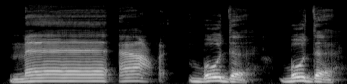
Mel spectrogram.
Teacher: if we stop on this letter, we will make a sound in the back of our mouths, echoing sound called the qalqala.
